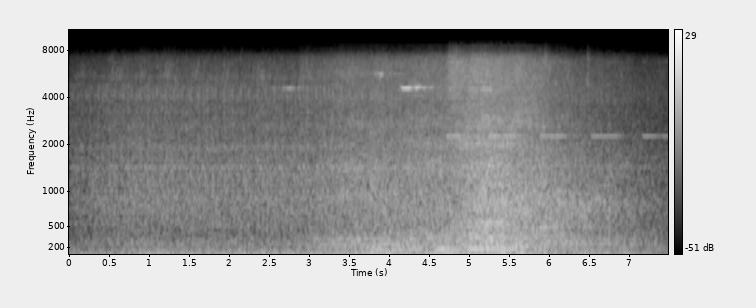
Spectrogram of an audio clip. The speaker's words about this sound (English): An endless stream of red taillights stretch down and around the many twisting turns of Big Cottonwood Canyon. The traffic, slinking and slithering, is leading skiers back to the Salt Lake Valley after yet another Utah powder day.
